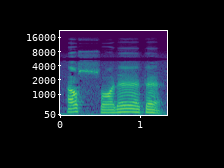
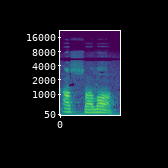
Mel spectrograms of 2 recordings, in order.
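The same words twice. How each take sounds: First: "الصلاة" with heavy sad and thin l; correct light lam. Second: "الصلاة" with a dark, heavy l; over-thicken the "laa" in "الصلاة"; wrong thickened lam. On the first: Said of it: "ولكن أقول". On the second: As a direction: demonstrate faulty emphatic lam in "الصلاة". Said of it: "ولا أغلظ اللام". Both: Shown as a demonstration.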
